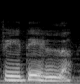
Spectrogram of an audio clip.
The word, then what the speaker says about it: fedele: 另外需要注意的是 fedele，它的重音在第二个音节，请注意不要发音成 fedele。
